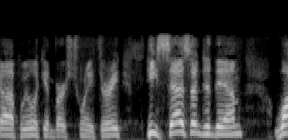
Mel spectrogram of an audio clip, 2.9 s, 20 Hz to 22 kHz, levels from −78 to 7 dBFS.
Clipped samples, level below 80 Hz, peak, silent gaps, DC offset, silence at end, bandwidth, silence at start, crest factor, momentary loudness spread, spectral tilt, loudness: under 0.1%; -56 dBFS; 0 dBFS; none; under 0.1%; 0 s; 8 kHz; 0 s; 18 dB; 11 LU; -3 dB/octave; -18 LUFS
